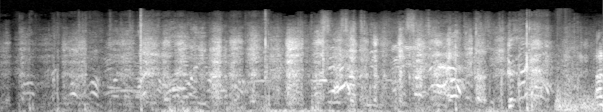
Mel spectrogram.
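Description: Heavy panting of a footballer running with a body-worn camera, under players' shouts across the pitch.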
